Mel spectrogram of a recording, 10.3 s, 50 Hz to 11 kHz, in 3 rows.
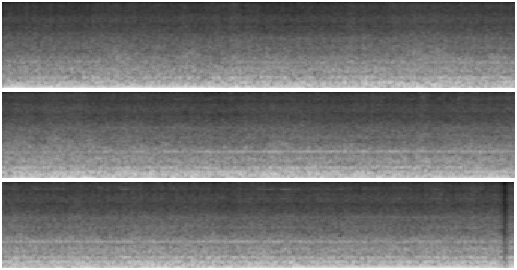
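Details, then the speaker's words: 1976 Land Rover Series 3 109 with the 2.25 petrol engine, driving after a new exhaust replaced the holed one blowing at the manifold: a steady engine purr instead of exhaust roar, still noisy but much quieter. "I don't know if it picks it up on the video. Definitely an improvement, even though it is still noisy. Not quiet as the vehicles, no soundproofing on anything. But I can hear more of an engine purr rather than an exhaust roar."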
